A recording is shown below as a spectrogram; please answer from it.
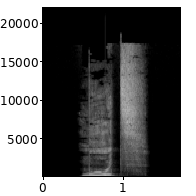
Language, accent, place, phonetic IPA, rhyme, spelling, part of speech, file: German, Germany, Berlin, [muːt͡s], -uːt͡s, Muts, noun, De-Muts.ogg
- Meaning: genitive singular of Mut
